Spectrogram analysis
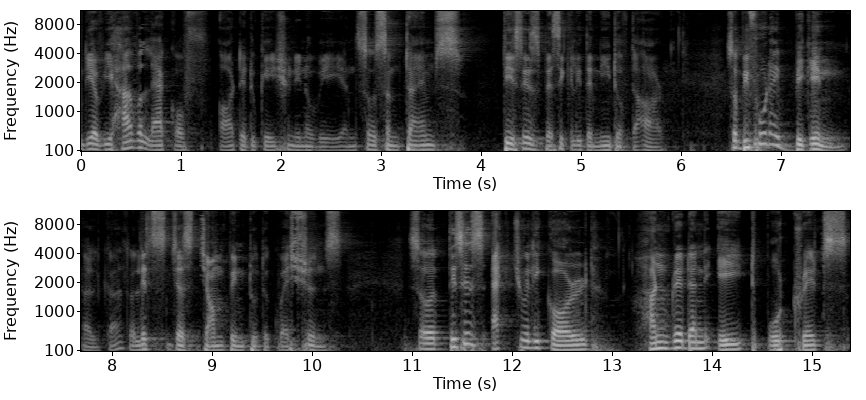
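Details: Adult male speaker; Normal voice.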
